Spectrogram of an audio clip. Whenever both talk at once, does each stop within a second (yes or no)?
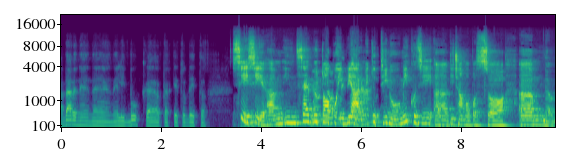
no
